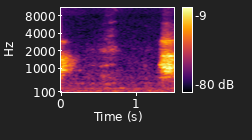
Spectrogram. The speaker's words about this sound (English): Alright, am I barking like a motherfucker?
